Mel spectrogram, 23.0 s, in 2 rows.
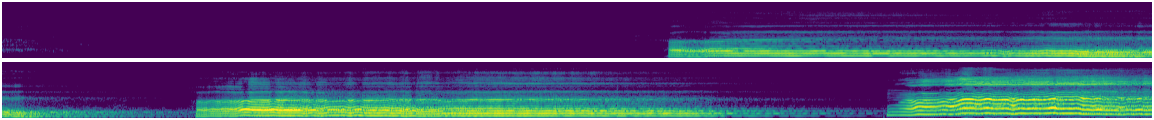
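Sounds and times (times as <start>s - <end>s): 
Urdu naat recitation: 6.3s - 22.9s.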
